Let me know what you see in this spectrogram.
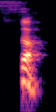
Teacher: a th sound with the tongue going kind of to the back of your teeth and breathing through it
